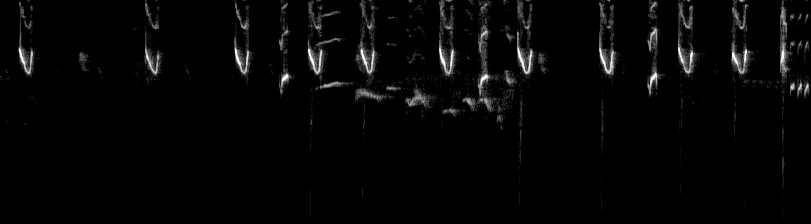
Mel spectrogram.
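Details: Konin song as a 'tembakan' training master for caged birds: loud, sharp hooked whistles repeated about once per second, with brief twittering runs between them, clean background.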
